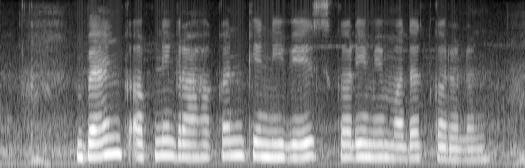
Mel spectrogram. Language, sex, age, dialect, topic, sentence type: Bhojpuri, female, 25-30, Western, banking, statement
